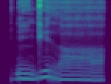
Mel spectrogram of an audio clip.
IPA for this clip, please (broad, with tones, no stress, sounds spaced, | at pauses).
ɗ ĩ˨ ɡ i˦ r aː˨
